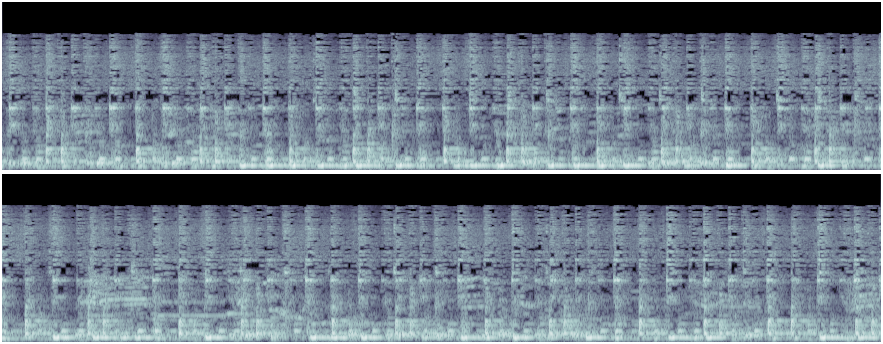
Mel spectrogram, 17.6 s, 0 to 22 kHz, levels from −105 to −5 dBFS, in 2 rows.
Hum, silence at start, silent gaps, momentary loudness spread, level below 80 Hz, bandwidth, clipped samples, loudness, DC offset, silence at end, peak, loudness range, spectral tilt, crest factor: none; 0 s; none; 2 LU; -44 dBFS; 10.5 kHz; under 0.1%; -21 LUFS; under 0.1%; 0 s; -4 dBFS; 0 LU; -4.5 dB/octave; 18 dB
